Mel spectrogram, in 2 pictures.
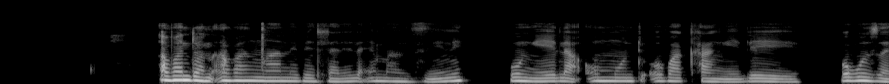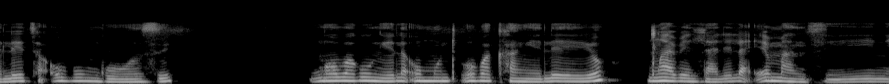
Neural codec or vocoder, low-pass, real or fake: none; 7.2 kHz; real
